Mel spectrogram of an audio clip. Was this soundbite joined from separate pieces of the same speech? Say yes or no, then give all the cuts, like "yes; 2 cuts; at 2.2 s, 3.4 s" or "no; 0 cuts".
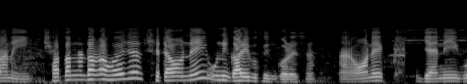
yes; 1 cut; at 3.3 s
